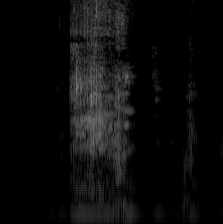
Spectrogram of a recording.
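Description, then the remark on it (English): Someone takes a drink of water: a loud, wet half-second slurp, then two quicker, softer swallow sounds over a faint steady hum, with no talking. “I'm gonna take a drink of water.”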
